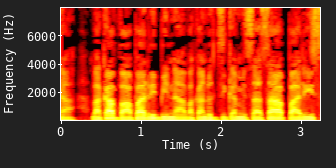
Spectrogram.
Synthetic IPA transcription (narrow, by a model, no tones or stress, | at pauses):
ʋakab͡vaparibʱinaʋakando̞d͡ziɡamisasapaɾiːs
